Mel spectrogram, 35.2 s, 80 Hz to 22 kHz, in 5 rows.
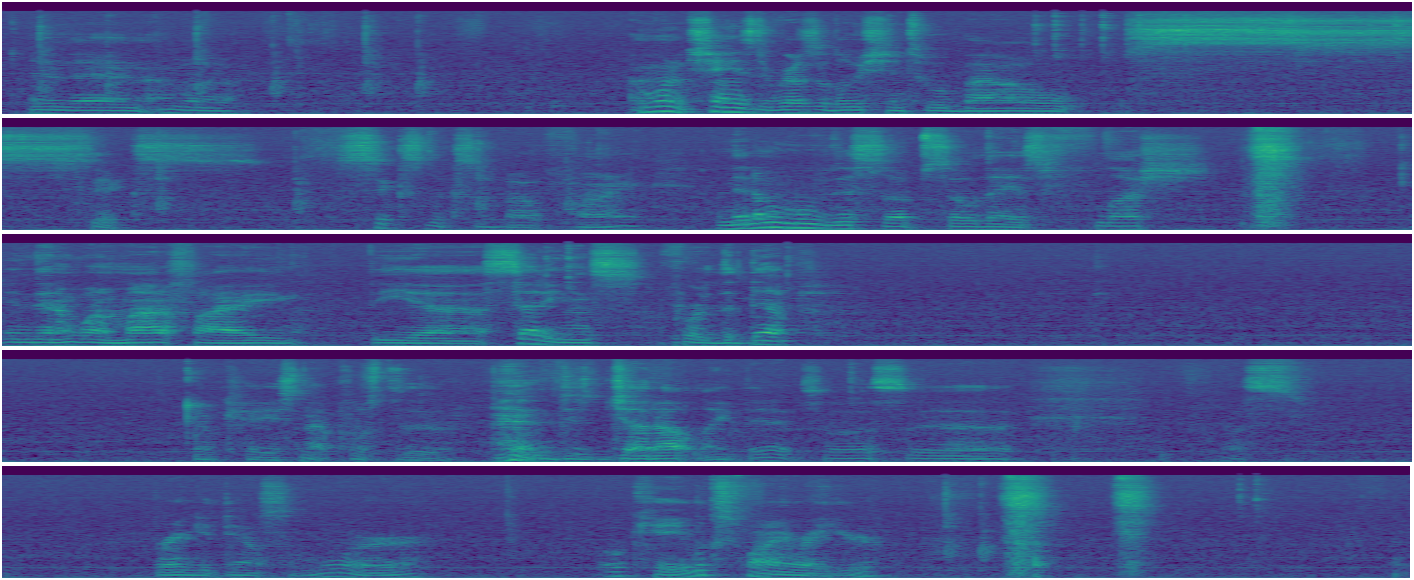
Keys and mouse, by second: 0.7 z, 3.9 middle click, 4.5-8.5 drag, 8.5-9.6 middle drag, 10.1 g, 12.2 KP_1, 15.4 g, 18.1-19.7 drag, 21.3-23.3 middle drag, 25.4-26.7 drag, 27.0 click, 27.3-30.7 middle drag, 34.4-35.2 right drag.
